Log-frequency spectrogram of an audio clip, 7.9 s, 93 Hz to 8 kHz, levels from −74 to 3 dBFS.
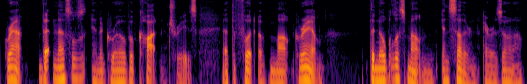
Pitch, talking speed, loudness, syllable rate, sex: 95 Hz, 160 wpm, -22 LUFS, 4.9 syllables/s, male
